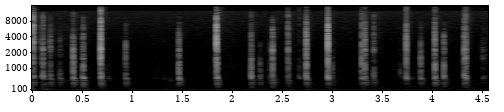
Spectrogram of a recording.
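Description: Long nails tap quickly on the top of a small, long pink paperboard product box standing on its side, then grip its ends. The taps are short, dry and hollow, centered near 600 Hz with bright clicky edges, over a faint low rumble.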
